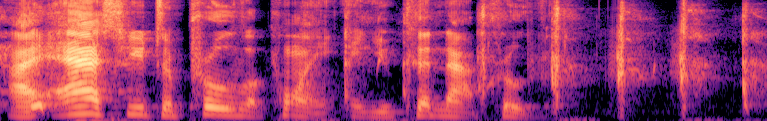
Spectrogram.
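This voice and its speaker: A man's voice: medium pitch, unhurried, sharp tone. A man hosting a call-in show who insistently lectures a caller. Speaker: radio show host.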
